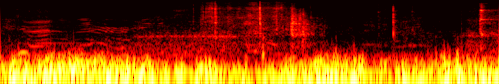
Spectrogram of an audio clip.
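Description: Outdoor ballfield sound with a steady low rumble and faint distant voices. Near the end comes a short sharp crack as a bat fouls off a full-count pitch.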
